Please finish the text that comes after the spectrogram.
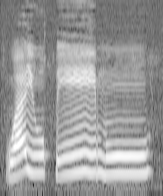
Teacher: Mu mad dhabi'i karena ada waw sukun, sebelumnya ada dhammah di mim. Cara bacanya 2 harokat.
